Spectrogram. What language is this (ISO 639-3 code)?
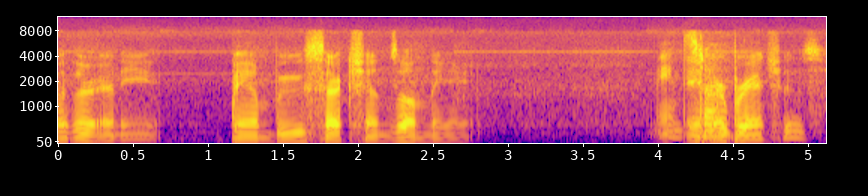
eng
